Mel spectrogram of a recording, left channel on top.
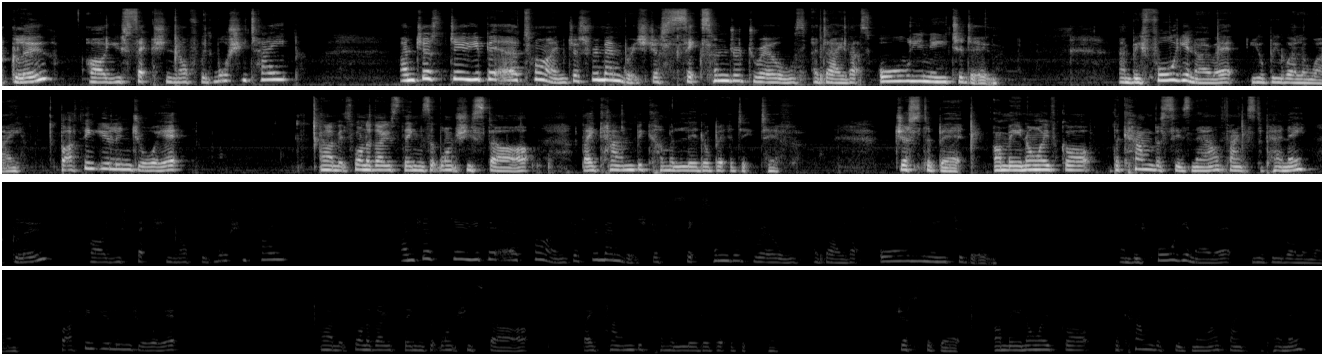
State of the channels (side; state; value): right; quieter; 36.7 dB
